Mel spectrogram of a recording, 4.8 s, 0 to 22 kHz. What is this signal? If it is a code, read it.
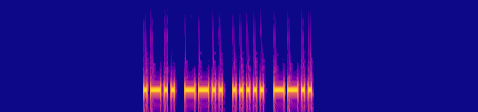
Morse code, heard as a keyed tone, about 36 wpm, 700 Hz. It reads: LZ5Z
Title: DXCC-100 Call Signs - 4 Characters - Repeated 3x - 35wpm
